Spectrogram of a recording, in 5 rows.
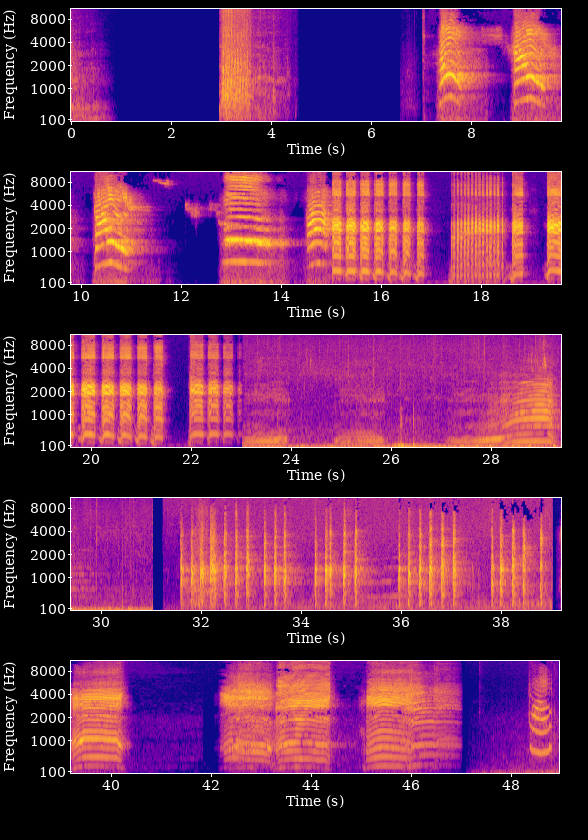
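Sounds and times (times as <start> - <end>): cow mooing: 24.9 - 25.9.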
